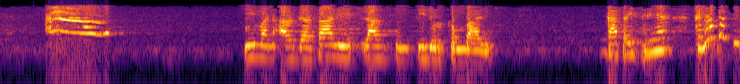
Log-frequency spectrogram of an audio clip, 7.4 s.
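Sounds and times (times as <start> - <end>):
cat meowing: 0.4 - 1.3
speech: 2.4 - 5.0, 6.0 - 7.4.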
